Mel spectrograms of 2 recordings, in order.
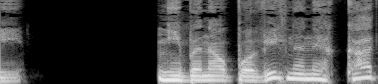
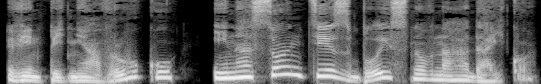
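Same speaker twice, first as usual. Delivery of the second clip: ordinary delivery, nothing marked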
